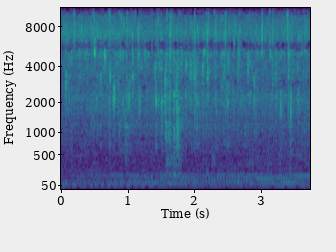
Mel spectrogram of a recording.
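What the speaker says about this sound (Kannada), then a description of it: "ಆ ಒಂದು ಆನಿಯನ್ನ ಮತ್ತು ಕ್ಯಾಪ್ಸಿಕಮ್ನ ಹಾಕಿ ಫ್ರೈ ಮಾಡ್ಕೊಳ್ತೀನಿ" Sliced onion and capsicum fry in hot oil with a steady, close sizzle and crackle, broken by occasional stirring scrapes in the pan.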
